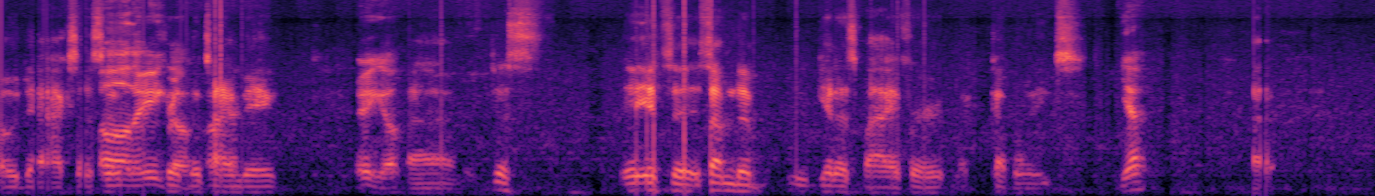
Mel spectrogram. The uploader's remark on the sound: Live from the new Industry Strength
